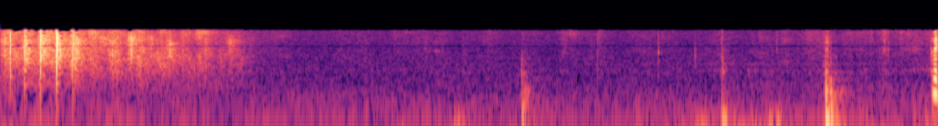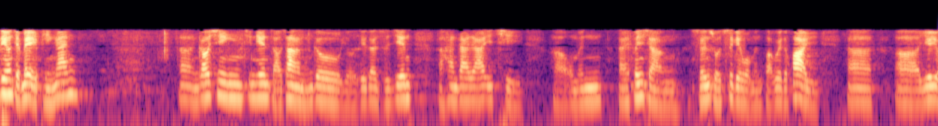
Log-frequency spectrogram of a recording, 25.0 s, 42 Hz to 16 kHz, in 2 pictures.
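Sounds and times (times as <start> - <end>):
audience clapping in welcome: 0.0 - 3.4
soft thumps: 6.9 - 7.4, 9.3 - 11.8
speech: 12.4 - 13.7, 14.9 - 25.0.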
